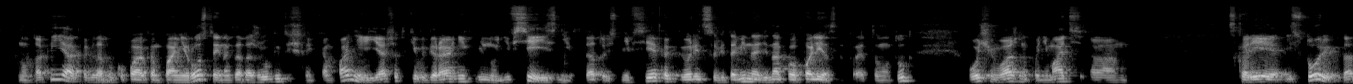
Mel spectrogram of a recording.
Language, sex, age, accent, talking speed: Russian, male, 20-39, native, 180 wpm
